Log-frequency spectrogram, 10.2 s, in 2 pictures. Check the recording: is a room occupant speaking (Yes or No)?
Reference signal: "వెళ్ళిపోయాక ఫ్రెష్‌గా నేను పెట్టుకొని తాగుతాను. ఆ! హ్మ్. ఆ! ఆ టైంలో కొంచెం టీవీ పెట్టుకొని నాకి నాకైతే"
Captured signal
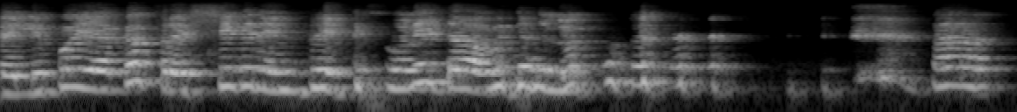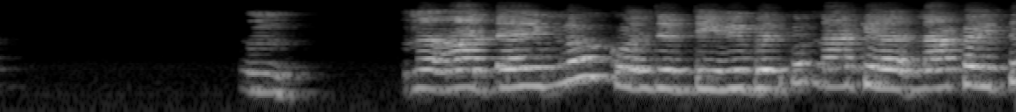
No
